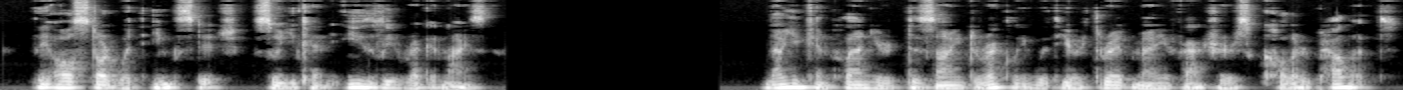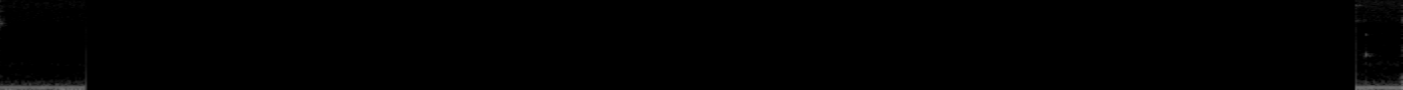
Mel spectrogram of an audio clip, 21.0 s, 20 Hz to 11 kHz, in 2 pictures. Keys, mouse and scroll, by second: 0.4 click, 5.2 click, 8.8 click, 9.8-12.0 drag, 13.1 ctrl+click, 13.5 click, 15.0 click, 16.2 click, 19.9 click.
